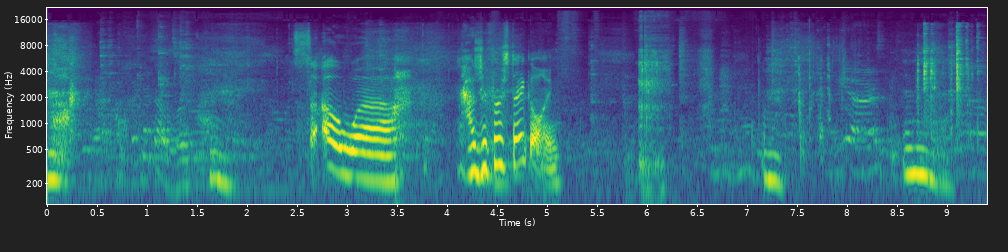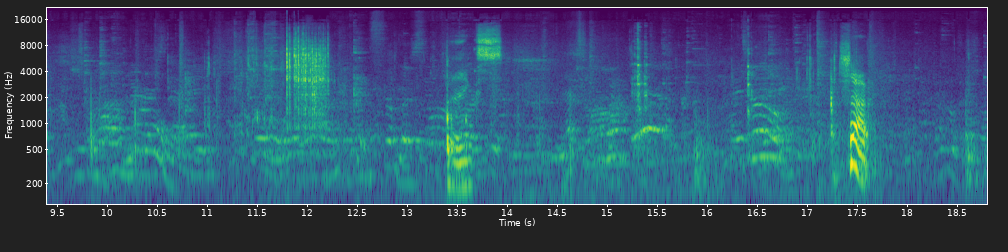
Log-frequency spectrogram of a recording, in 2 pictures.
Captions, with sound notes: So ahh... How's your first day going? (grunts) (pills clatter) Thanks. - What's that?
